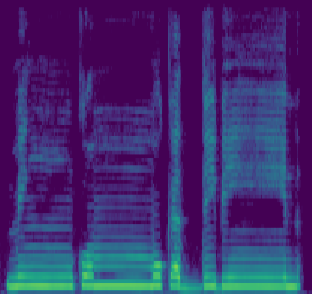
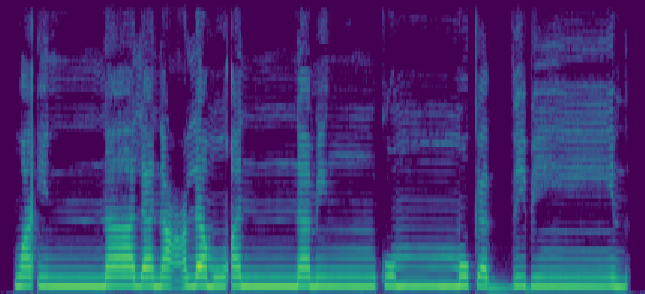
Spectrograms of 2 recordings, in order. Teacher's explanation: حرف الدال پہ تشدید ہے، لہذا ہمیں 2 حرف کے برابر دال کو پڑھنا ہے، اور کیونکہ تشدید زیر کا ہے اور با کے نیچے بھی زیر ہے تو ہم یہ دونوں زیر کو ظاہر کریں گے.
